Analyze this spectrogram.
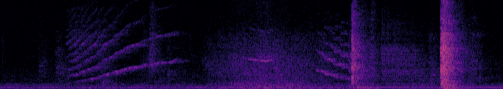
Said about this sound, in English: We just let him out. Door opening and closing noise.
